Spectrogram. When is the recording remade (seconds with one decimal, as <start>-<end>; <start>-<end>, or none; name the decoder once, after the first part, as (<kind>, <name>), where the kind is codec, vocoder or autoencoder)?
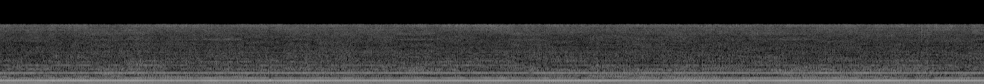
0.0-7.0 (codec, SNAC); 7.5-9.8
